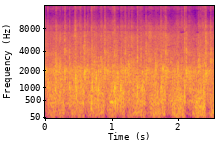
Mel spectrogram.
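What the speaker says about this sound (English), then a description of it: "Please clap for yourselves." A crowd at a political rally claps steadily and densely, loud and continuous throughout, with some indistinct voices mixed in.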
